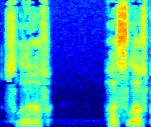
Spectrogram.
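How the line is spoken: Whisper. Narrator (Russian): прошептал Мишка

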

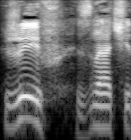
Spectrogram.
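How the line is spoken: Sighing. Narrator (Russian): вздохнула Галка

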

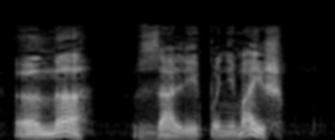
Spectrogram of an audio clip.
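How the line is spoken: Quiet. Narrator (Russian): тихо проговорил Помреж

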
